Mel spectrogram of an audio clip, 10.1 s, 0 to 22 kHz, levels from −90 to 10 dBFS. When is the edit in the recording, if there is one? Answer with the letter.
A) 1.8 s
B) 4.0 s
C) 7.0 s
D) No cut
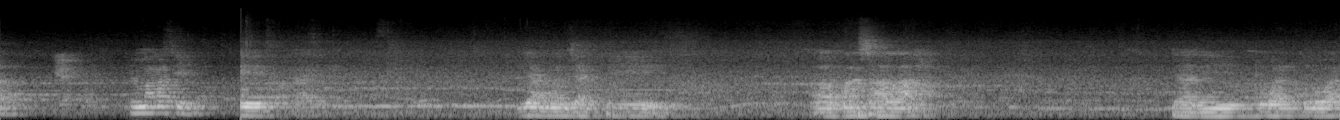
A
